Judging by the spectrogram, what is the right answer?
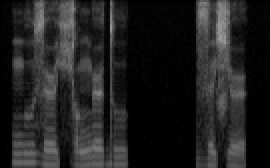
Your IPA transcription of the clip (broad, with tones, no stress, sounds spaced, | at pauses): m u˦ z ə˞˨ ç ɔ˨ ŋ ə˞˦ d u˦ | z ə˨ ɕ ə˞˨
